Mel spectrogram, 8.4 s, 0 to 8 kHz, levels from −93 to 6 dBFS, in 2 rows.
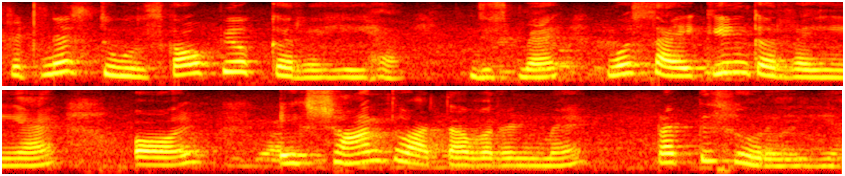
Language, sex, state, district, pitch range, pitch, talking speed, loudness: Hindi, female, Gujarat, Gandhinagar, 220-310 Hz, 255 Hz, 155 wpm, -15 LUFS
